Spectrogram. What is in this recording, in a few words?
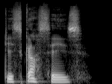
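"discusses", British English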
